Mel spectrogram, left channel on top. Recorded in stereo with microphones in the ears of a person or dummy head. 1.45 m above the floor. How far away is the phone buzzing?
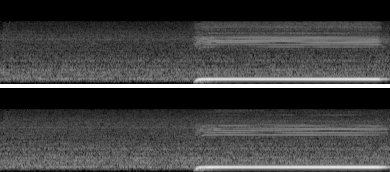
About 1.9 m.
